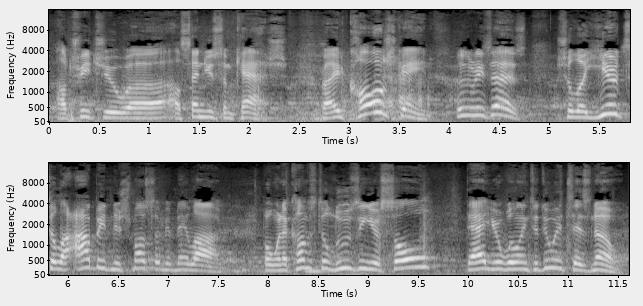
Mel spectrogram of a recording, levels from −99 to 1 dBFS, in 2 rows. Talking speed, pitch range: 155 wpm, 190-230 Hz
